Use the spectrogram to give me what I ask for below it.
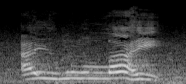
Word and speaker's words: أيمن الله: ومن الأمثلة الدالة على ذلك بين قوسين أيمن الله فتح الهمزة سكون الياء ضم الميم ونون. أيمنوا ضم النون وراها لفظ جار مضاف إليه.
